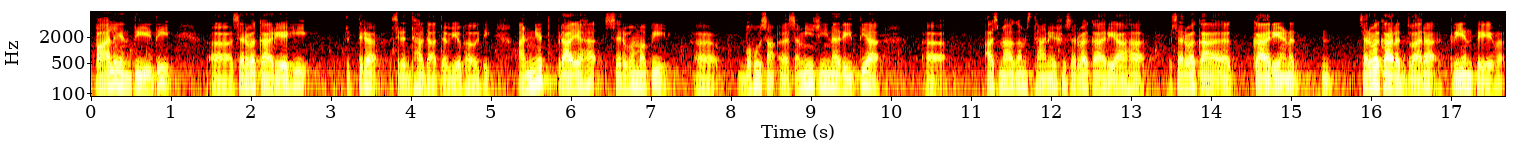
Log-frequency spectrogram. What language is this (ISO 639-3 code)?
san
